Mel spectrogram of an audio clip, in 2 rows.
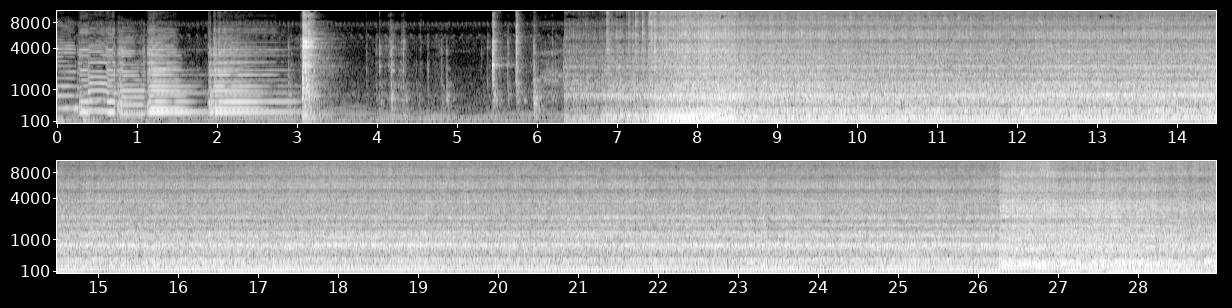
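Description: Violin music fades out and a few sharp clicks follow. About six seconds in, the Norwood LumberPro HD36 bandsaw mill's engine starts, settles and runs steadily. Near the end the sound grows louder and hissier as the band blade cuts into the maple log.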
